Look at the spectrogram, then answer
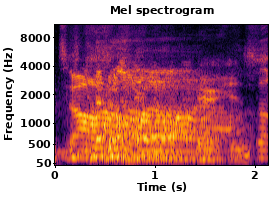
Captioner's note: people in room moaning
